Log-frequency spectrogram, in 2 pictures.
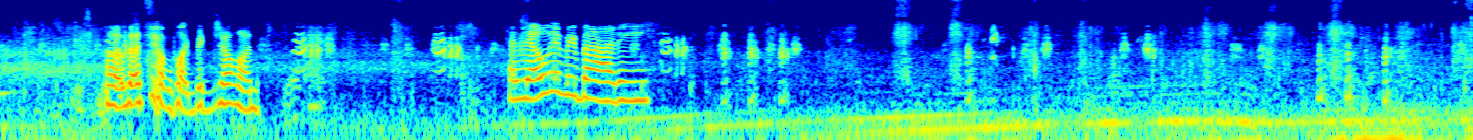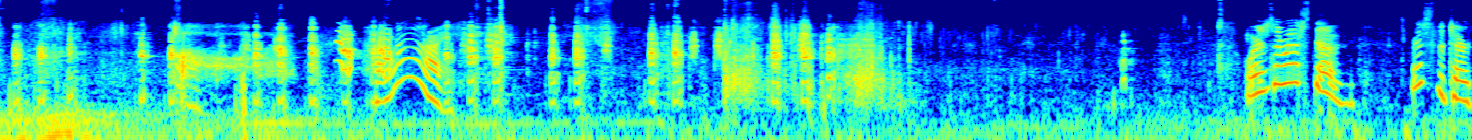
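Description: Chickens cluck and call nearby.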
